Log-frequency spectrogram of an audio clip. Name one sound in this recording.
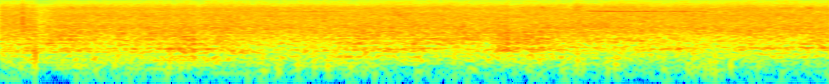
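A stream rushes steadily over stones outdoors.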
